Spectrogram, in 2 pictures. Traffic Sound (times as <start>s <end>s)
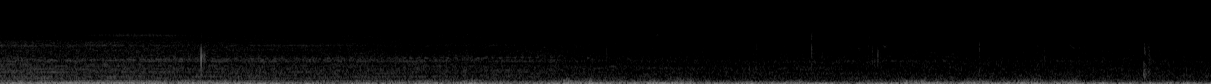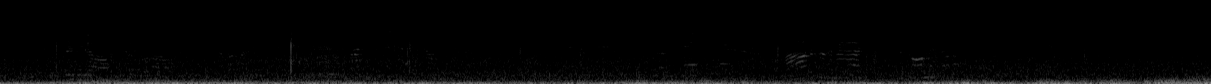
0.0s 9.3s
